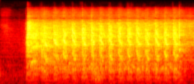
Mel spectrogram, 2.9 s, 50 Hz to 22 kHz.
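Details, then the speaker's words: Honda Civic with a swapped-in B16 engine on its first start attempt, with ignition timing being set on a laptop: even starter cranking at about three and a half compression pulses a second for two seconds; it makes spark but never fires or catches. "tell me it's doing something right it is putting a spark out it's putting a spark out yep"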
